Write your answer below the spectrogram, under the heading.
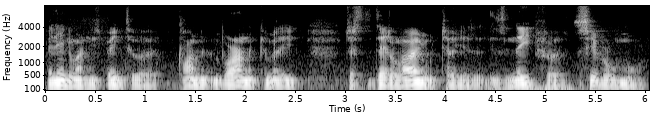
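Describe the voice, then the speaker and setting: A man's voice: deep voice, little pitch movement, quick pace, vocal fry, a little mellow, breathy edge. A man speaking as a committee member, thoughtful and searching for words. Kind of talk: council meeting discussion.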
